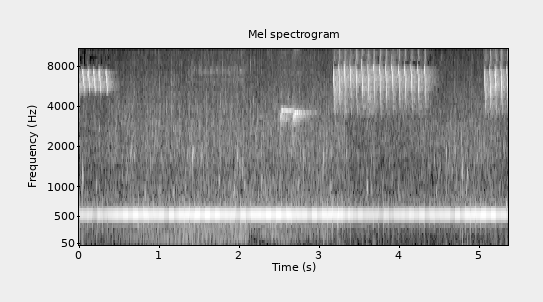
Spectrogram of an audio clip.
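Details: Sunbird training master song: a brief high trill, a soft falling whistle, then a long dense buzzing trill and a final burst, over an unbroken low hum.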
